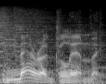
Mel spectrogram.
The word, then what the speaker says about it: Meraglim: Meraglim. Meraglim? Meraglim Holdings. Meraglim. Is that how you pronounce That's it?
